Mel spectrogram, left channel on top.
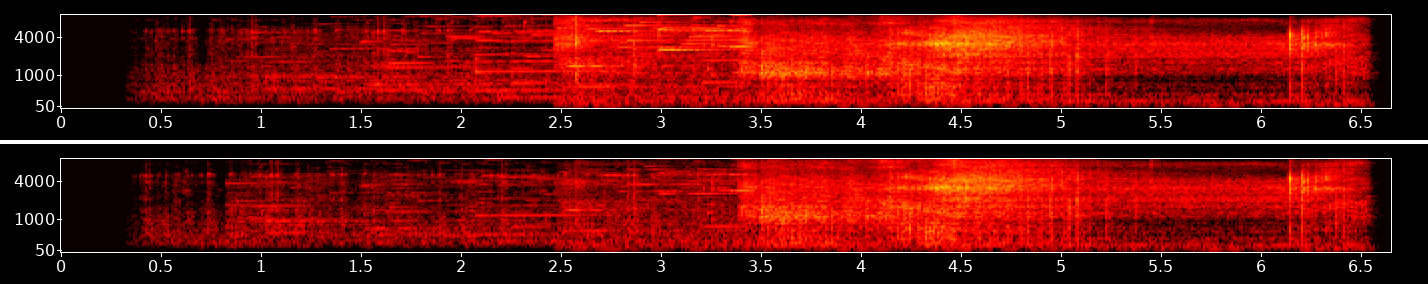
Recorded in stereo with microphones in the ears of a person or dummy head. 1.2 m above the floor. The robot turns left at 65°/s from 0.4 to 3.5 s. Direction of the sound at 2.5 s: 60° left.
